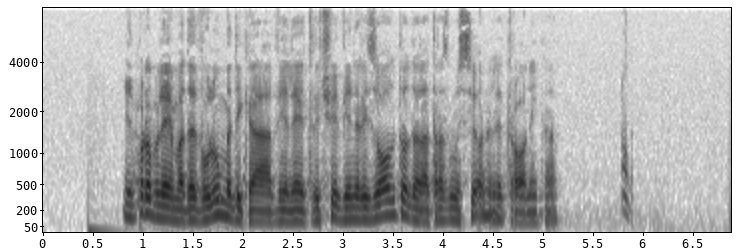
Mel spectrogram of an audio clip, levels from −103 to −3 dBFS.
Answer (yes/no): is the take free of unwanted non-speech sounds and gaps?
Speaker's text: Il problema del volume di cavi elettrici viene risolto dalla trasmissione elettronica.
no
